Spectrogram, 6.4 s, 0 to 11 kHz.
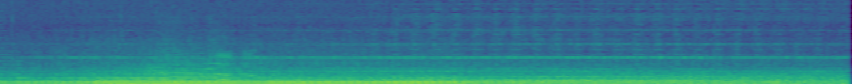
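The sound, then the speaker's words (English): A military car's engine drones steadily as it drives away, a low, harmonic hum that swells slightly in the first few seconds and then eases to a lower, continuous rumble through the end. “A military 4x4 pulls up. You missed him! He went over the fence! As the soldiers disperse, Dahlia drives away, with Rudy lying across the back seat.”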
